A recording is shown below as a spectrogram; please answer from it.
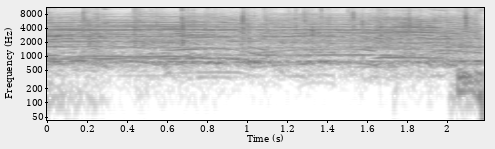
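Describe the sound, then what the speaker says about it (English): A basketball crowd in a gym cheers and roars in a sustained, loud wash of voices and whoops from many people, with a commentator talking over it. "This crowd's very appreciative of the great defense played by the Cardinals"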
